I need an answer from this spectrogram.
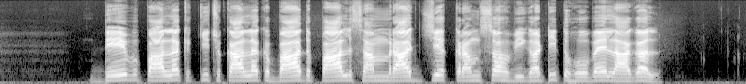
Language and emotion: Maithili, neutral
